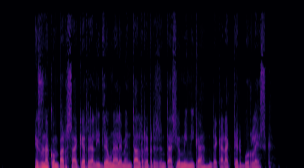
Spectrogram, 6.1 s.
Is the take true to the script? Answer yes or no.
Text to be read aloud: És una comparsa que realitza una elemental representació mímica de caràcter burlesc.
yes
